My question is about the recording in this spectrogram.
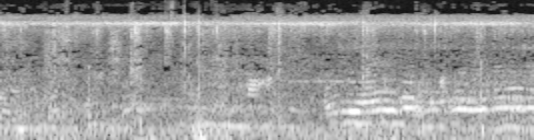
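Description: Indistinct background voices, with a single sharp click about a second and a half in and a steady, slightly wavering tone that comes in about halfway and holds to the end.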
